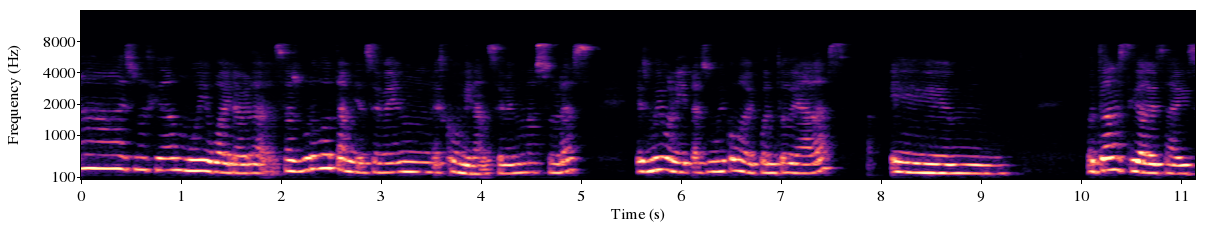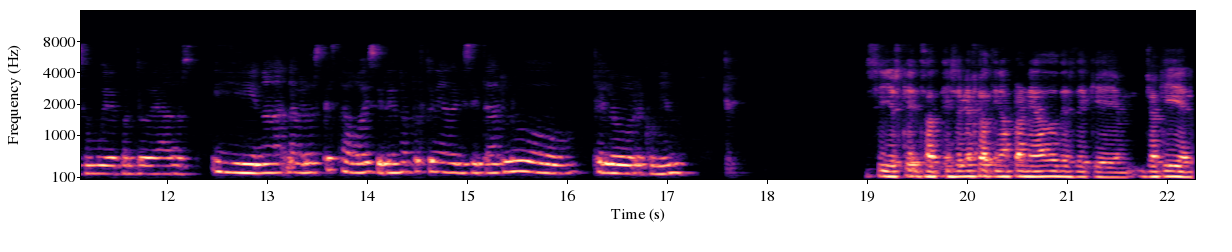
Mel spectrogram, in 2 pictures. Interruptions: none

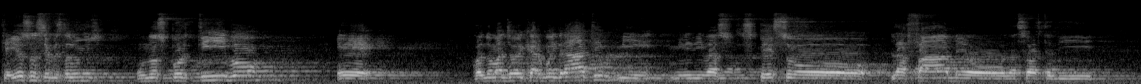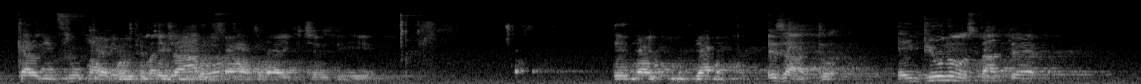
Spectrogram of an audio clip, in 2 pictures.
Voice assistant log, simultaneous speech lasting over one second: present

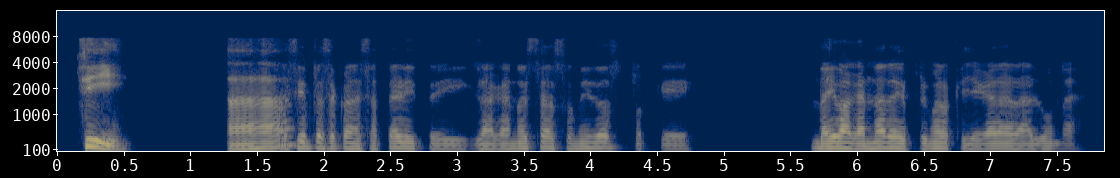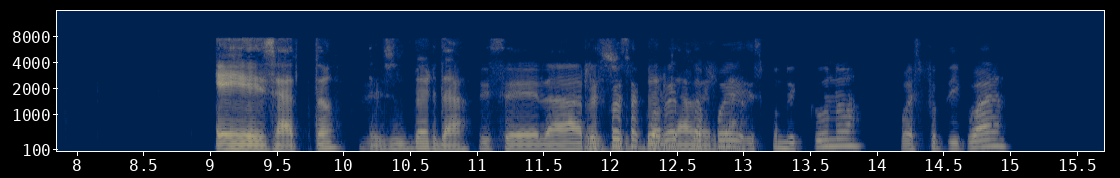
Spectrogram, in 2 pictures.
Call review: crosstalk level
present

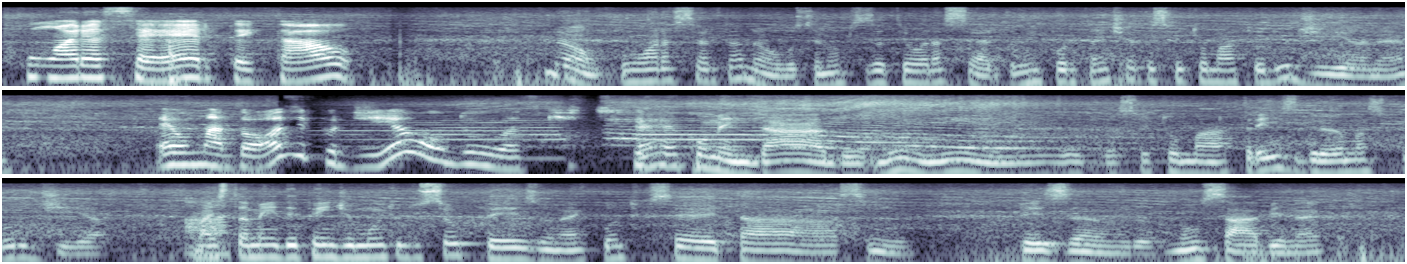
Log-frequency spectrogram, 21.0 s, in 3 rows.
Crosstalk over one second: none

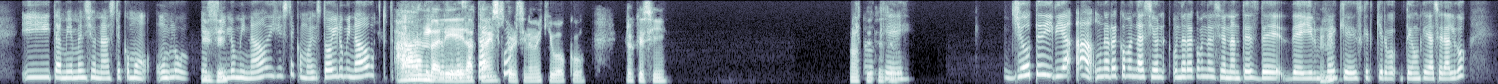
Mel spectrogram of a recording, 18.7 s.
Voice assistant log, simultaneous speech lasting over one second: present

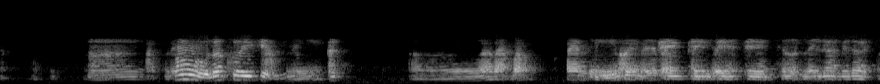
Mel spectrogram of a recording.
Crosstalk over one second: present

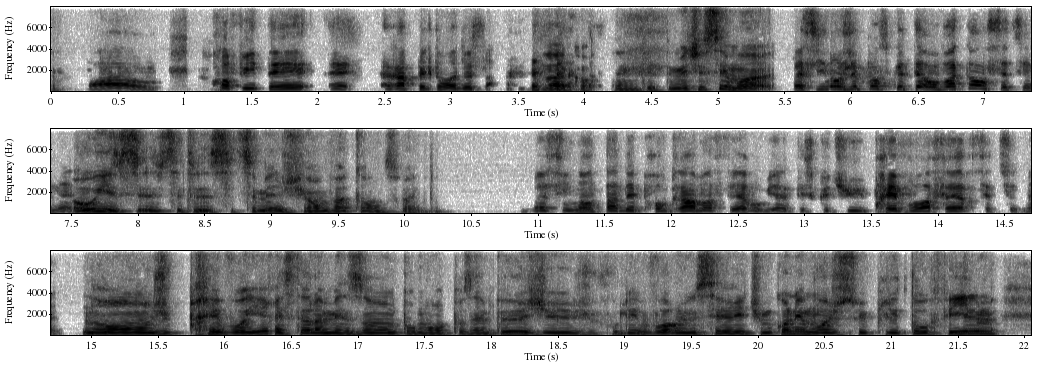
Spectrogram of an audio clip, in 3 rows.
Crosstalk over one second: none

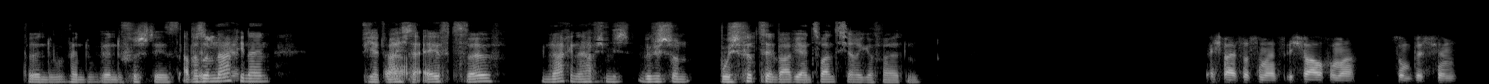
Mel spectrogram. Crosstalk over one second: none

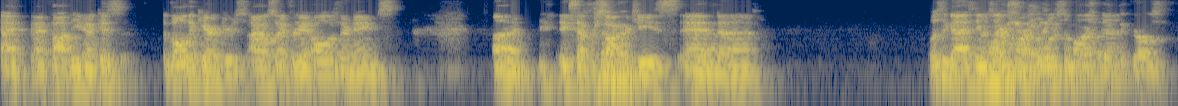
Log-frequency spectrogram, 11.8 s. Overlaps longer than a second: present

